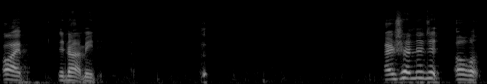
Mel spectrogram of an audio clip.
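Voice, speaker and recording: A woman's voice: on the high side, lively intonation, normal speed. A woman chats on a live game stream with a stuffy, congested voice from a cold. She rambles casually, filling her talk with "like" as she plays. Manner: chatty, rambling with many "like"s. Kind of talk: casual live-stream chat while gaming.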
